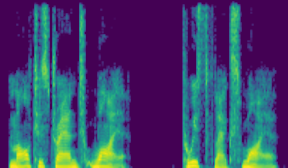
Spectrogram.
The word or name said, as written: multistrand wire twistflex wire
